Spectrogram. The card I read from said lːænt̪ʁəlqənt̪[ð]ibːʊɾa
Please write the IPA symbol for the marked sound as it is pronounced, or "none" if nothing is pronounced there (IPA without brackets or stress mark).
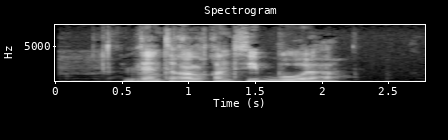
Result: θ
